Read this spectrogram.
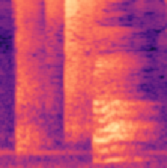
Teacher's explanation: देखो जीभ कहां लड़ रही है, आगे आकर दांत में लड़ रही है तो इसको क्या बोलते हैं, दंत बोलते हैं।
